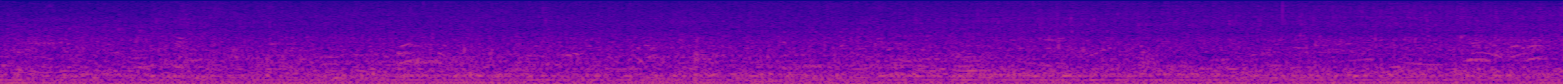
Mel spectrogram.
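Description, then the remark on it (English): Water streams and splashes continuously in a Japanese garden, a dense, steady rushing sound with no pauses, holding an even loudness from start to finish. “And this sound of streaming water gives us a feeling of freshness.”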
